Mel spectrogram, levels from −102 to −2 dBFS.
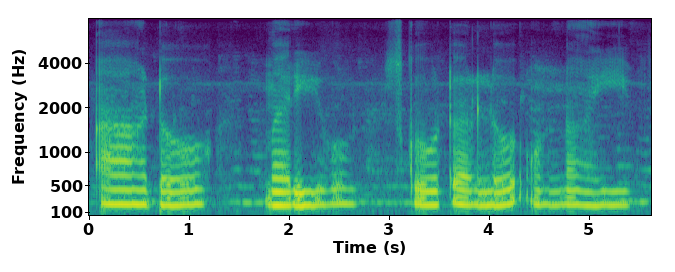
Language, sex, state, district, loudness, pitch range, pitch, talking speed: Telugu, female, Andhra Pradesh, Sri Satya Sai, -15 LUFS, 205-235 Hz, 215 Hz, 45 wpm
